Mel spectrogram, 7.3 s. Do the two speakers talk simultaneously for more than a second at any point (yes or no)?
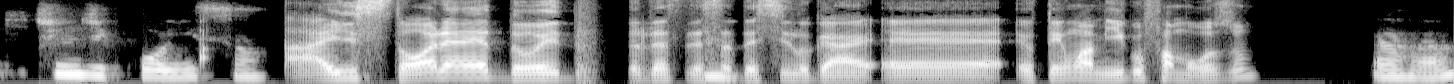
no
